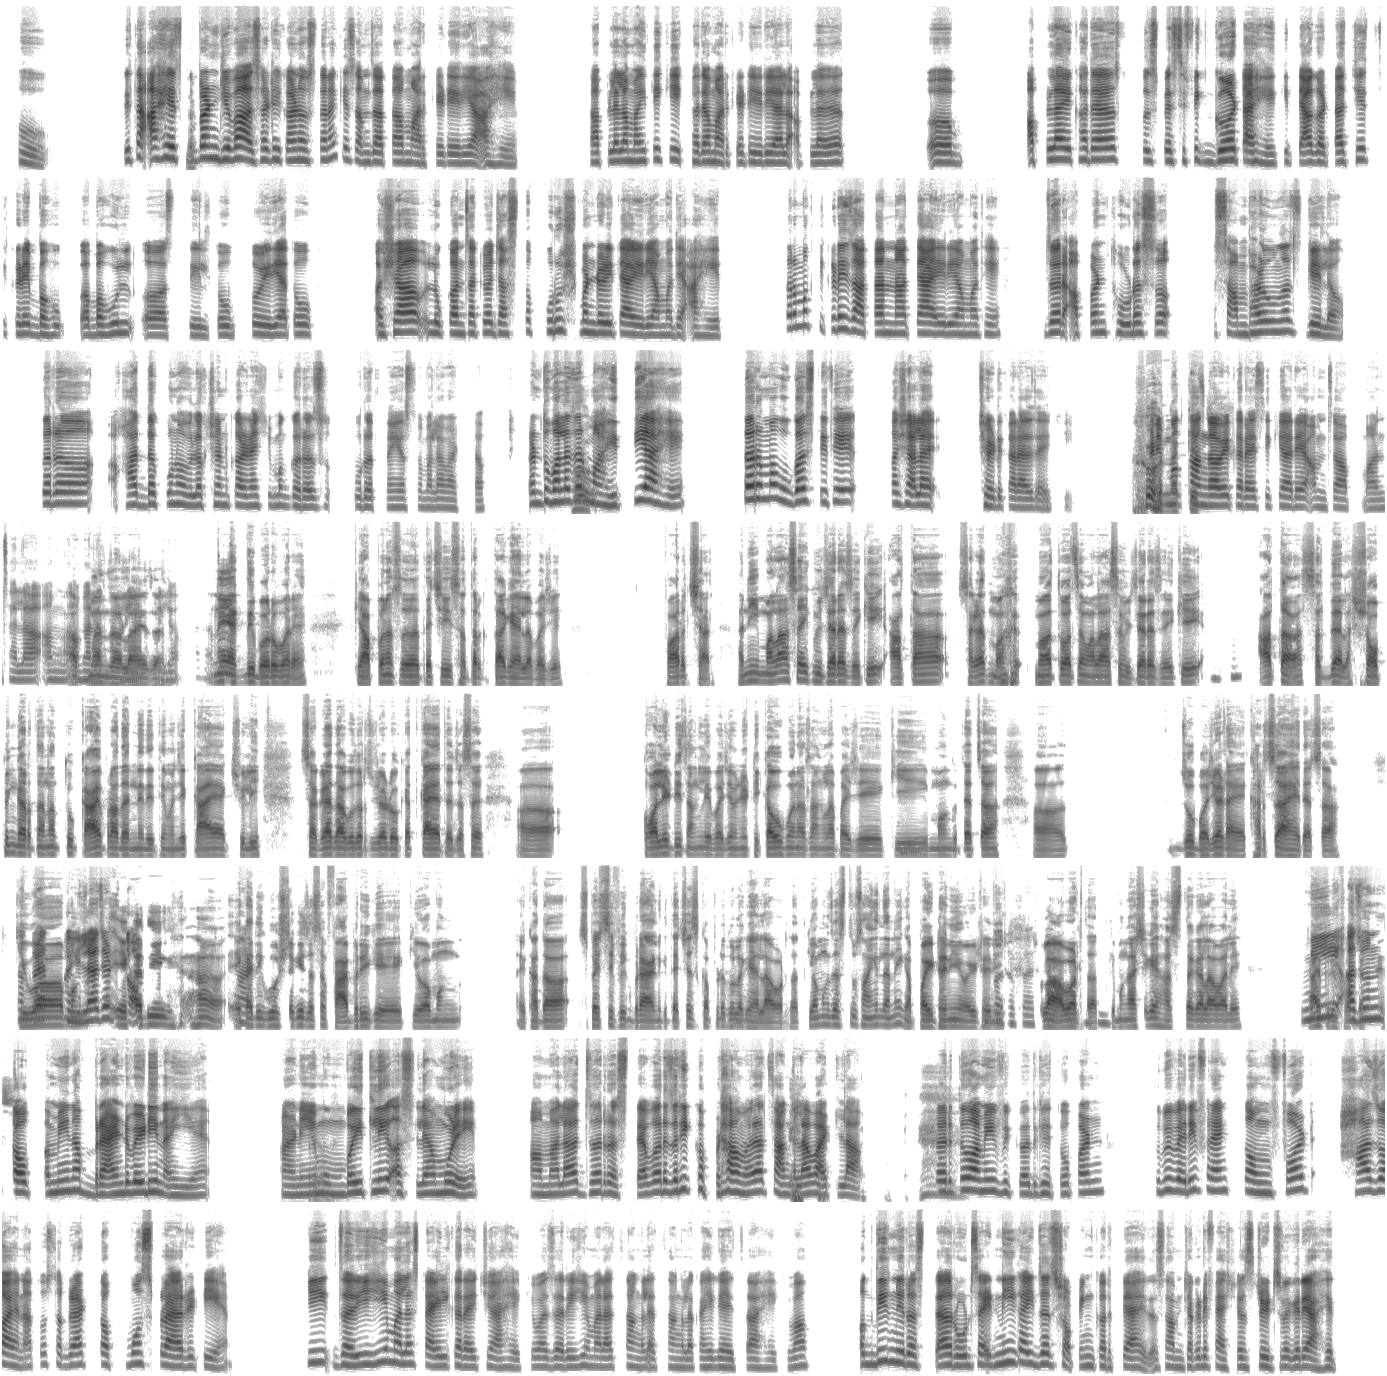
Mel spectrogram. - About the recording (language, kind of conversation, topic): Marathi, podcast, पारंपरिक आणि आधुनिक कपडे तुम्ही कसे जुळवता?
- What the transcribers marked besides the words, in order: in English: "प स्पेसिफिक"; other background noise; tapping; laughing while speaking: "हो नक्कीच"; laughing while speaking: "मह"; in English: "फॅब्रिक"; in English: "टॉप"; unintelligible speech; in English: "स्पेसिफिक ब्रँड"; in English: "प्रिफर"; in English: "टॉप"; laugh; in English: "टू बी व्हेरी फ्रँक"; in English: "टॉप मोस्ट प्रायोरिटी"; in English: "स्ट्रीट्स"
